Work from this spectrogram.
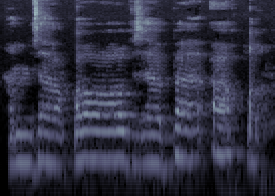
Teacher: زبان کی جڑ جو کوے کے پاس ہے جب اوپر کے تالو سے لگے تو اس سے قاف ادا ہوگی۔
